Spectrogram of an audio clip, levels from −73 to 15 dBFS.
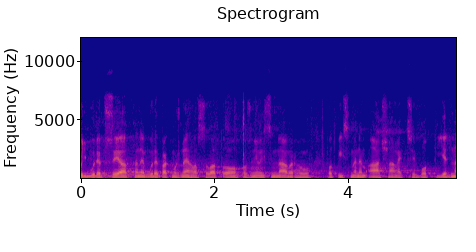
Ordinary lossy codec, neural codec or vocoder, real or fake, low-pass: Opus, 32 kbps; codec, 16 kHz, 8 kbps, FunCodec, trained on Chinese and English, 25 frames a second; fake; 7.2 kHz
